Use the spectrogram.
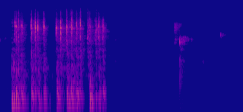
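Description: Keys clatter on a computer keyboard as a name is typed in, four quick bursts of close keystrokes followed by a couple of isolated clicks in a quiet room.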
